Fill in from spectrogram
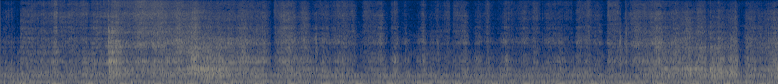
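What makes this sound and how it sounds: Long glittery nails on one hand scratch a hollow, printed corrugated cardboard box, making a steady, dry rasping and rubbing sound. The scratching runs continuously at an even level, with a soft low rumble underneath and brief louder swipes.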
